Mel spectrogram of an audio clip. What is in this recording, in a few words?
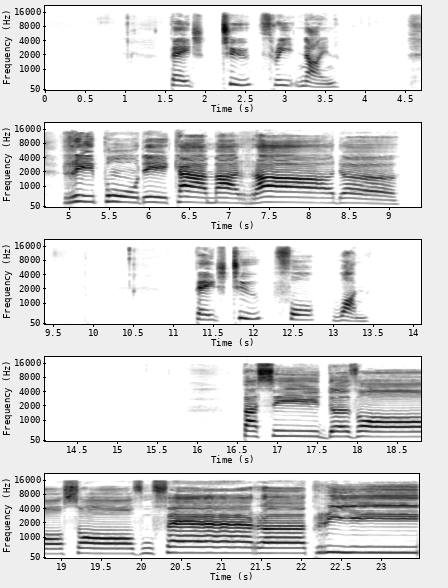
bas; Carmen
